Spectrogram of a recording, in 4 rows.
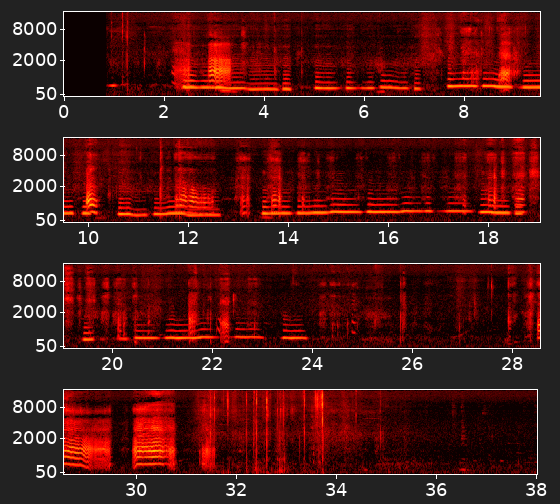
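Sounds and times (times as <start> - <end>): person humming a slow tune: 0.9 - 1.3, 2.1 - 24.6.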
